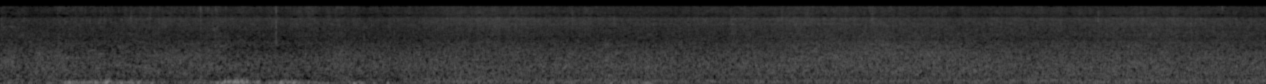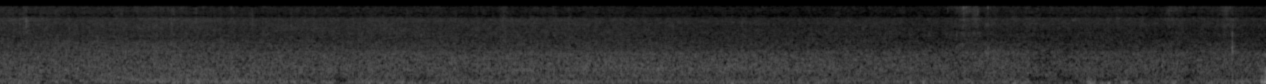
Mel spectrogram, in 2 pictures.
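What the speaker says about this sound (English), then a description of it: "Like the sound of the wind." Steady wind blows through an outdoor setting in Tampa Bay on a cool, overcast, breezy day, a continuous broadband rush with gentle swells and mic buffeting, with no voices.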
